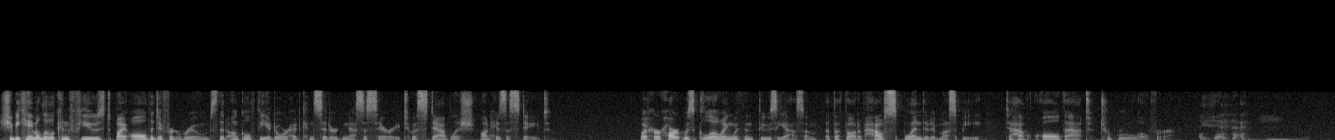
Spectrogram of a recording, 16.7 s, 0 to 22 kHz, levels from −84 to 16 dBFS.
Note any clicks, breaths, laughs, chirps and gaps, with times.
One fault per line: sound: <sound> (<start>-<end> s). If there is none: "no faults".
sound: laugh (15.0-16.5 s)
